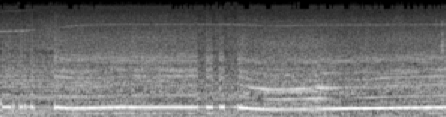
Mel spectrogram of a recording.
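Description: A race car in a Formula-style Indianapolis video game screams near red line in second gear, a sustained high engine whine that holds steady, briefly dips, then climbs again over faint background noise.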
